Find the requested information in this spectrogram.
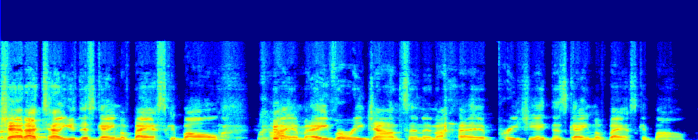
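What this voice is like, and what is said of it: Avery Johnson impression. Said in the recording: “your Avery Johnson imitation”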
